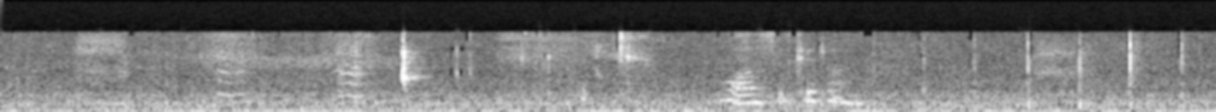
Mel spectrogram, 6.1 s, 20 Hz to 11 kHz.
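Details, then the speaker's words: 4-day-old newborn girl gives a sharp hiccup amid soft adult murmuring and room noise; hiccups. "Naughty, do you have the hiccups?"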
